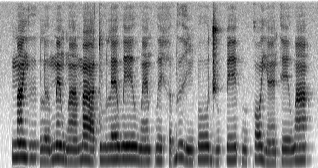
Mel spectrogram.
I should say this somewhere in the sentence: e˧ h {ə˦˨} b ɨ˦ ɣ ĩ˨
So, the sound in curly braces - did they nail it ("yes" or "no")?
no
